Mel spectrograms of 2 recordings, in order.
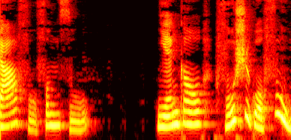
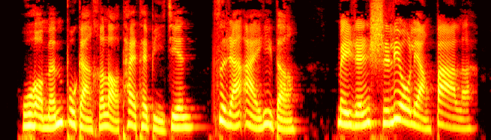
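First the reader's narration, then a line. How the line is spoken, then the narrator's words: Women laughing. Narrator (Chinese): 邢夫人、王夫人笑道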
